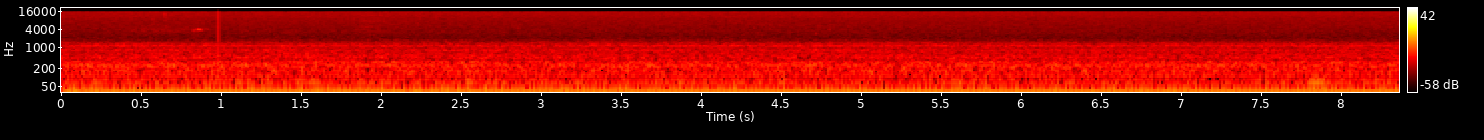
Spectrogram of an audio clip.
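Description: Steady low hum and hiss of background noise, level and unchanging, with no distinct events.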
